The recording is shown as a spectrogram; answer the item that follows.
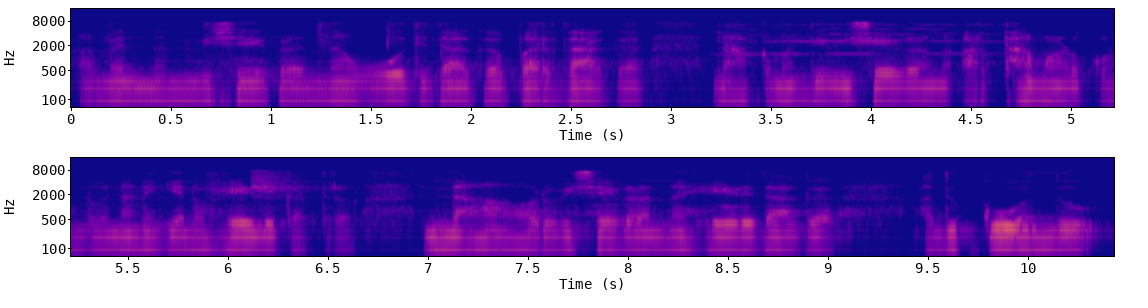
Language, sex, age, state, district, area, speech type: Kannada, male, 30-45, Karnataka, Dharwad, urban, spontaneous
